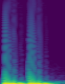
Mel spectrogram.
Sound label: zombie heartbeat; zombies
